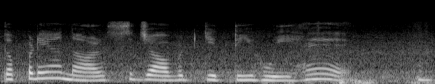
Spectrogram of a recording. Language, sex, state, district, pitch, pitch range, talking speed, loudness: Punjabi, female, Punjab, Kapurthala, 205 Hz, 195-235 Hz, 85 wpm, -16 LUFS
